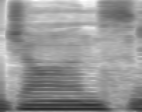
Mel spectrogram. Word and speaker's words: John: John also has a silent H, and there's something about these silent letters that don't do it for me.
